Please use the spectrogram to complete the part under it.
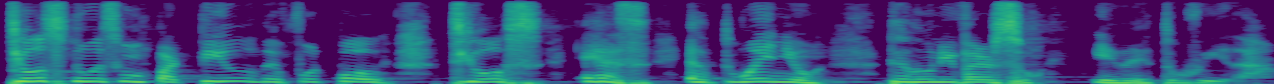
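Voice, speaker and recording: A high-voiced woman with an American accent preaches in Spanish, speaking as if chatting with her congregation and often tagging her points with a quick question. Her voice carries the long echo of a church hall. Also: a little mellow. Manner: casual storytelling, tags lines with "¿verdad?". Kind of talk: conversational sermon. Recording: reverberant hall.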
